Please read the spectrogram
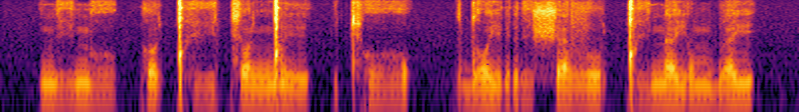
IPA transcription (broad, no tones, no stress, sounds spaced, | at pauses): n i̤ n o̤ kː ɤ ǃʰ i̤ c ɤ ŋ͡ǃ i | cʰ o̤ | d o j r i̤ ʃ ɛ v u ǃ i̤ n ɛ j u m b ɛ j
